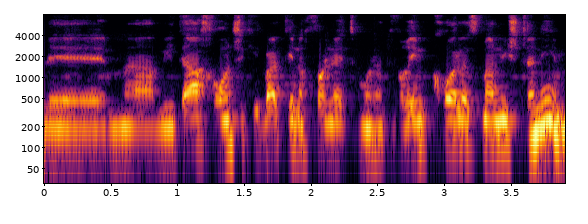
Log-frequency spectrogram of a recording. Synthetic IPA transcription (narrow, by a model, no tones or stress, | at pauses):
lemamidaːχaʁo̞nʃekibalt̪inaχo̞nlet̪munad̪vaʁimkʰo̞lazmanmiʃt̪anim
